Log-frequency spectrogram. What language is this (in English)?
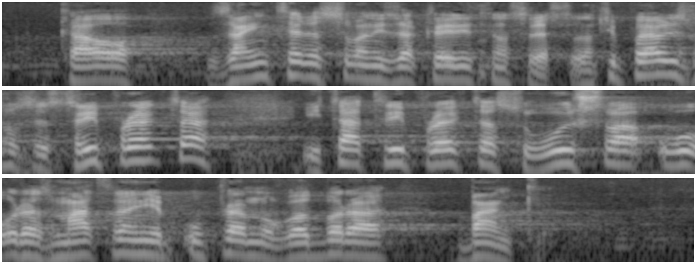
Serbian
